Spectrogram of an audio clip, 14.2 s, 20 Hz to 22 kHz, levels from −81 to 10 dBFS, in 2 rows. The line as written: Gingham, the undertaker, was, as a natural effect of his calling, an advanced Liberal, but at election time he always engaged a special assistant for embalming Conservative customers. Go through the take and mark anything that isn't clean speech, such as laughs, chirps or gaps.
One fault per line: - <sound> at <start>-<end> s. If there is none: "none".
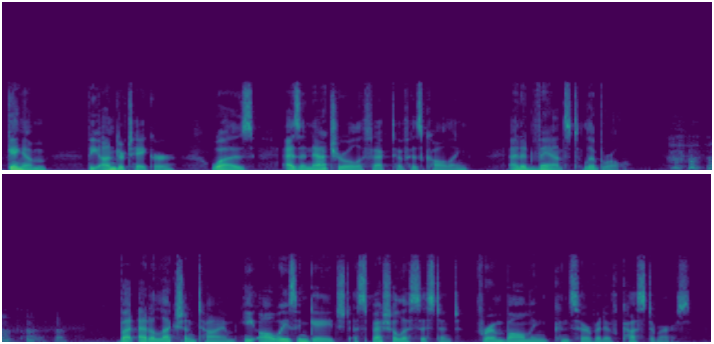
- laugh at 6.6-7.8 s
